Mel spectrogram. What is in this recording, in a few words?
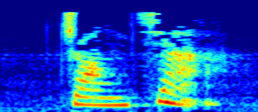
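"涨价", Mandarin Chinese; hsk; chinese-flashcards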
